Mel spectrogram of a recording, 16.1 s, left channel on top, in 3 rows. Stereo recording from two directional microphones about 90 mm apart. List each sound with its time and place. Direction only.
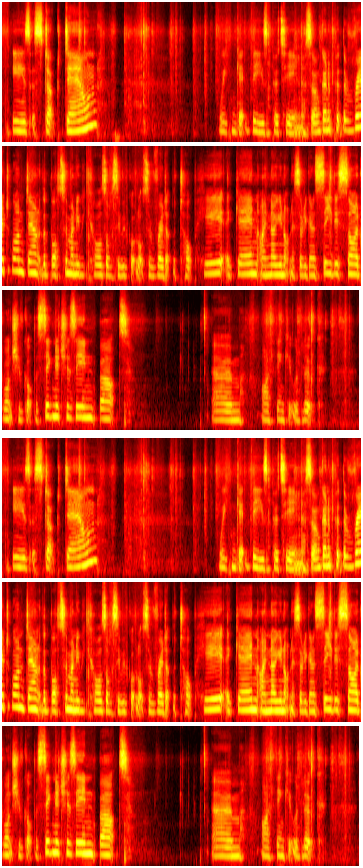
0.1 s speech: 5° left (ahead or behind)
0.3 s speech: 20° left (ahead or behind)
1.1 s speech: 5° left (ahead or behind)
2.5 s typewriter: 15° right (ahead or behind)
3.2 s speech: 30° right (ahead or behind); by 12.7 s 50° right (ahead or behind)
13.7 s speech: 35° right (ahead or behind)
